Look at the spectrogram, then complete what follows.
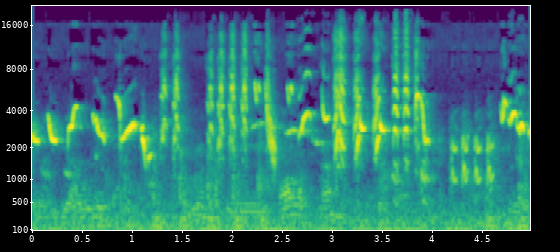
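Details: Oriental magpie-robin, song played to encourage silent birds to sing: fast medley of whistled slurs, squawky notes and clicking bursts, varied and energetic, with a low background hum.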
